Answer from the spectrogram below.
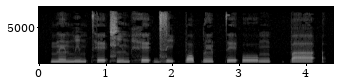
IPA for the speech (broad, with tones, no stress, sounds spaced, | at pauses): m ẽ˥˧ m i˥˧ m t̪ʰ e˨ ʔ ɕ ĩ˧ m h e˦ ʔ d͡z i˨ ʔ p ɔ˦ p̚ l ẽ˨ p̚ t̪ e˨ ʔ o˨˦ ŋ | p a˨ ʔ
